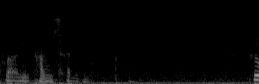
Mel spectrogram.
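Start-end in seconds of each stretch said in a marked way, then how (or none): 0.0-0.8 very soft murmured thanks, barely voiced; drowsy hushed prayer; lying-in-bed whisper. Shown as a demonstration. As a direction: breathe it out softly while still lying down. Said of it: "좀 누워가지고 막".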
